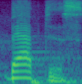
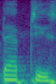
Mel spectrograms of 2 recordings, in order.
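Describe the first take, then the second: First: The name ends with a short 'tist' sound. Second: The name ends with a long 'teest' sound. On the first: The speaker calls it right. "Baptist, not Baptiste" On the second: The speaker calls it wrong. "not Baptiste. Don't put an E on. He's not from New Orleans"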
